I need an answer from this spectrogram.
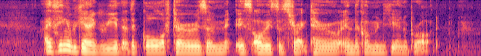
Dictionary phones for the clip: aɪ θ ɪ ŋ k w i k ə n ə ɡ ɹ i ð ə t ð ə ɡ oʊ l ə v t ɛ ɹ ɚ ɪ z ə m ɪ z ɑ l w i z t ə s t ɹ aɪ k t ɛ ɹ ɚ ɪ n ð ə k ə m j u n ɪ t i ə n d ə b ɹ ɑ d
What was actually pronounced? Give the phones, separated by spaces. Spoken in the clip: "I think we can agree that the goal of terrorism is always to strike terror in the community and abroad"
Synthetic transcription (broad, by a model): aɪ θ ɪ ŋ k w i k ə n ə ɡ ɹ i ð ə t ð ə ɡ oʊ l ə v t ɛ ɹ ɚ ɪ z ə m ɪ z ɑ l w i z t ə s t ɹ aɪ k t ɛ ɹ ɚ ɪ n ð ə k ə m j u n ɪ t i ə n ə b ɹ ɑ d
